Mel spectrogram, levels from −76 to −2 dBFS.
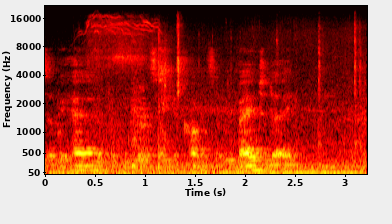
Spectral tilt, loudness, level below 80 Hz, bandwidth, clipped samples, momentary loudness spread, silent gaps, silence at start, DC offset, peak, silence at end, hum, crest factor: -5 dB/octave; -26 LUFS; -32 dBFS; over 20 kHz; under 0.1%; 8 LU; none; 0 s; under 0.1%; -6 dBFS; 0 s; none; 18 dB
